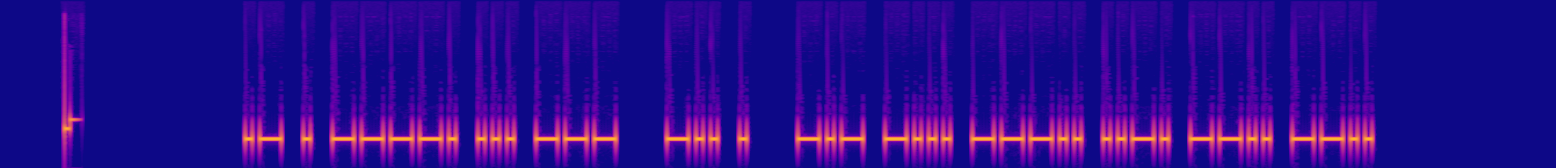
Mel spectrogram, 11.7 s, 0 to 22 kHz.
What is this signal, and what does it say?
Morse code, heard as a keyed tone, about 22 wpm, 700 Hz. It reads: AE9SO DE KB8FZZ
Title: USA Callsign DE Callsign 22wpm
